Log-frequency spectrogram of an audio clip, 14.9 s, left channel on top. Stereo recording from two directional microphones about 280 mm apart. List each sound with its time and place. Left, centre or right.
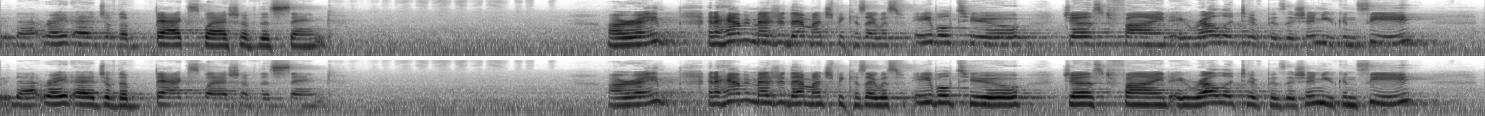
0.2 s a woman's voice: right
1.5 s a woman's voice: centre
1.8 s a woman's voice: centre
6.1 s a woman's voice: centre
